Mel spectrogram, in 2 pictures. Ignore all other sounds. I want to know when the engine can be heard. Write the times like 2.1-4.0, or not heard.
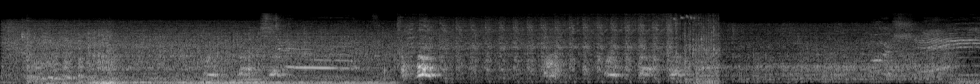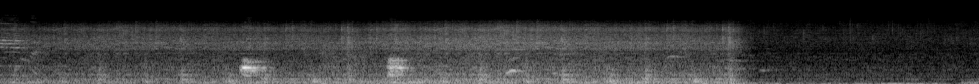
0.0-7.2.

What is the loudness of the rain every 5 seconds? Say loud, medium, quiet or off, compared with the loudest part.
medium, medium, loud, loud.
